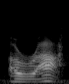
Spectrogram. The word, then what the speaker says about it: arak: arach. That's the Hebrew, arach. It looks like a rake, A-R-A-K, the phonetic way to pronounce it.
